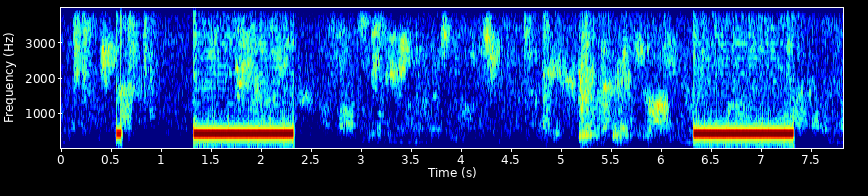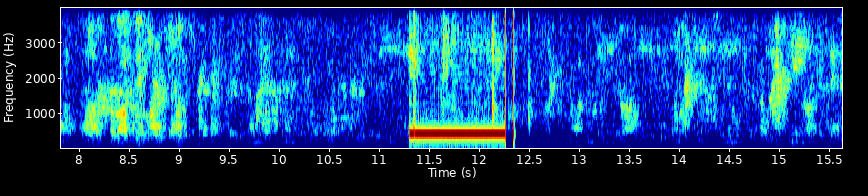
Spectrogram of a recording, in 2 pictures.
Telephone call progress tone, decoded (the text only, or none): ringback tone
